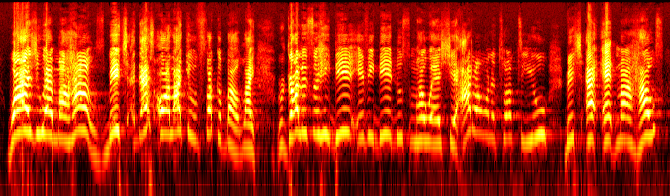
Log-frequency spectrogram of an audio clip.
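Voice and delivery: loud, high-pitched indignant telling-off; indignant confrontation. Retold or imitated. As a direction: demand an answer, fed up. Retold angry confrontation at her house.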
